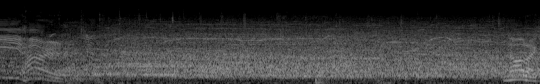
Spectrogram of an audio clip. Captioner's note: audience jeering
